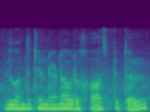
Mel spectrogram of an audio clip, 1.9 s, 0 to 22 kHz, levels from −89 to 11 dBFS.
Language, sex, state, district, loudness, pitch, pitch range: Tamil, male, Tamil Nadu, Kanyakumari, -13 LUFS, 140 Hz, 125-145 Hz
